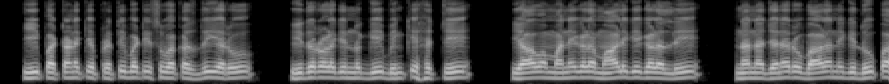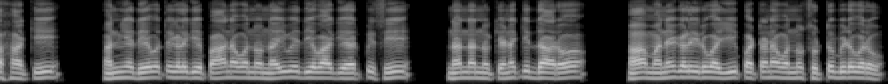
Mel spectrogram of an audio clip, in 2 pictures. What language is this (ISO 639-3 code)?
kan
